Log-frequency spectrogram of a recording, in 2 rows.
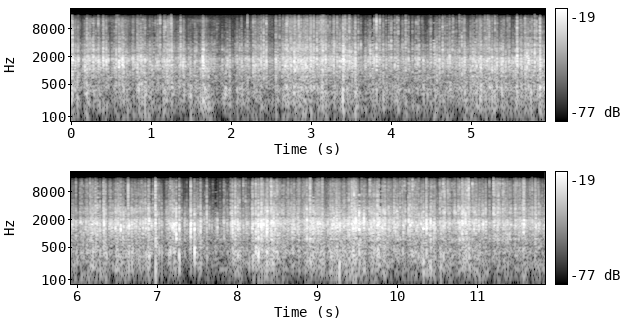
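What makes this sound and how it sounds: Inflated clear polyethylene air pillows, the hollow air-filled packing material, are held over a cardboard box and tapped and scratched with long fingernails and fingertips. The result is a steady, quiet stream of dense crinkly taps and scratches with short, dry decays, centered around 1.5 kHz with little low end.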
